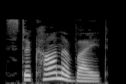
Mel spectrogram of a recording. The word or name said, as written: stakhanovite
